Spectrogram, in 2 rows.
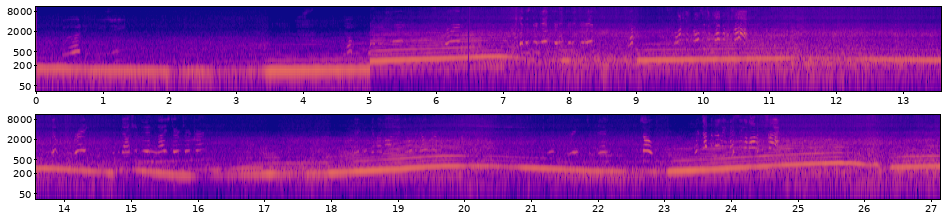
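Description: A Honda Civic Type R FK8 driven hard on a race track, its engine note climbing and falling through repeated revs and gear changes, loud and close from inside the cabin with wind and road noise.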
